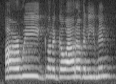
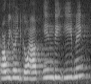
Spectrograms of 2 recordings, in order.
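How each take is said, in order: First: "evening" said as "evenin'"; small-town Southern "evening" without its final g; dropped G. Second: "going" and "evening" with clear -ing; standard full endings. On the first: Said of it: "no G there, of an evening". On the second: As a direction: correct careful version, "evening" ending in ng. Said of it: "Or instead of". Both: Shown as a demonstration.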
